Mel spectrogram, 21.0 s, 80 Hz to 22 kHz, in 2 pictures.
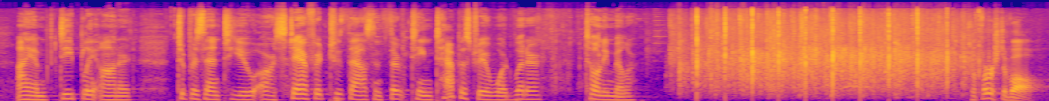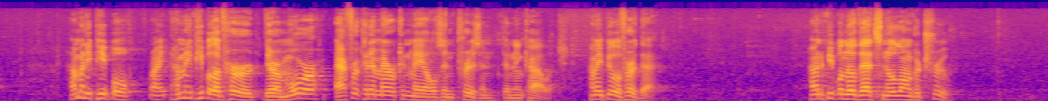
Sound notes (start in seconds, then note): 6.6 applause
